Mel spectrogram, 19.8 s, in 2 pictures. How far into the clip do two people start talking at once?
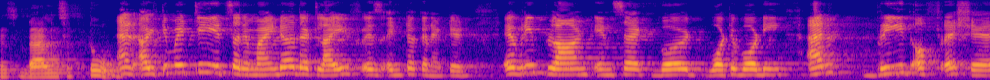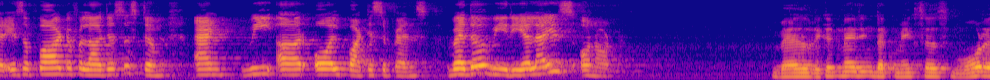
none

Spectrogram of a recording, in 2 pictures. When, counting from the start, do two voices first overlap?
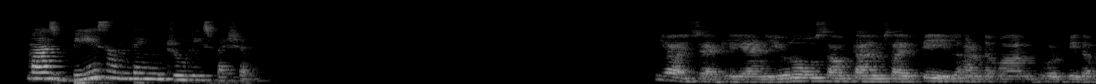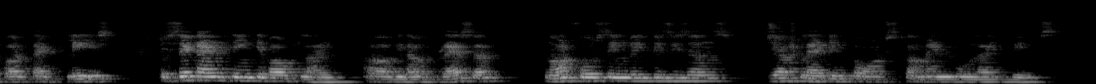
none

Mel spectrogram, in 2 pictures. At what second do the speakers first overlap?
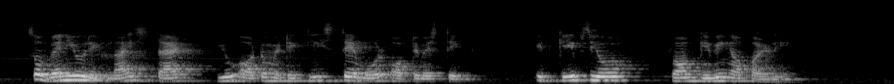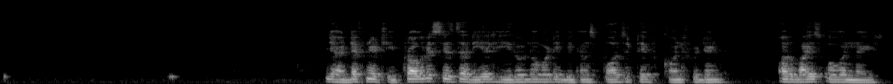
none

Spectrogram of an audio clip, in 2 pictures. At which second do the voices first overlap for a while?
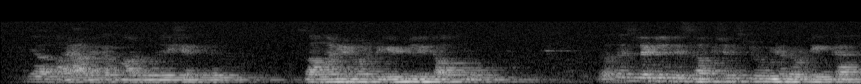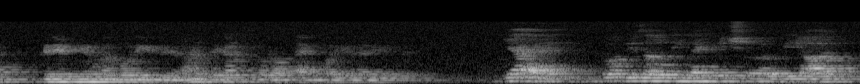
none

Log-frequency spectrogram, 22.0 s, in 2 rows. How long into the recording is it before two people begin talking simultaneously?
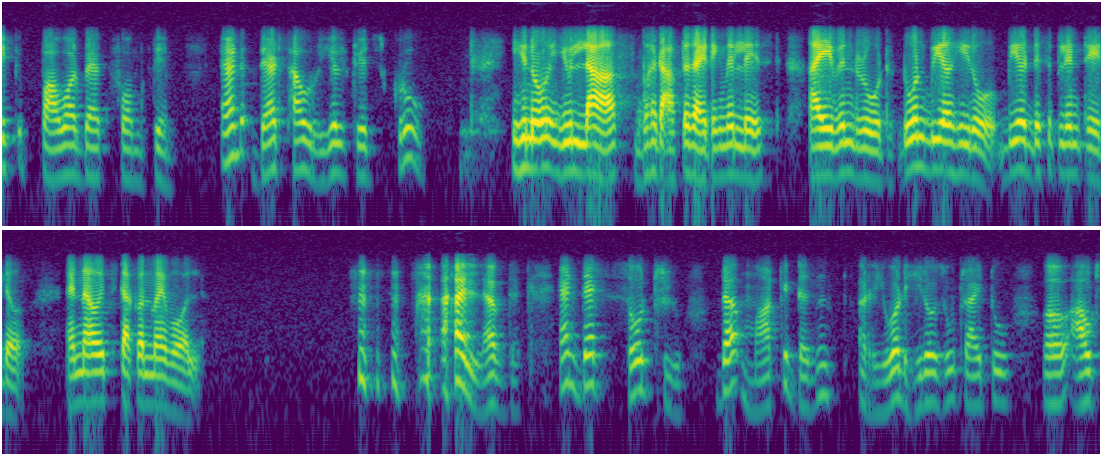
none

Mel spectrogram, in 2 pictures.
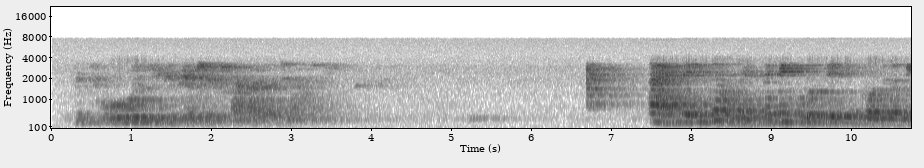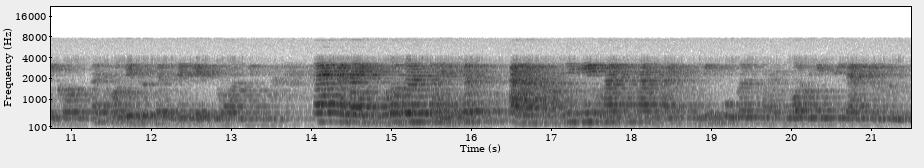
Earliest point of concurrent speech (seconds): none

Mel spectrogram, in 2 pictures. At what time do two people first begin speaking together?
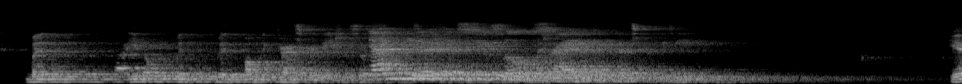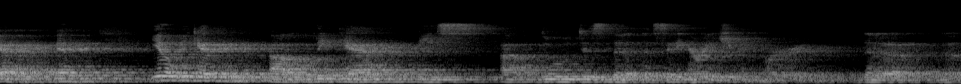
3.7 s

